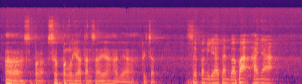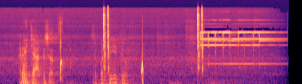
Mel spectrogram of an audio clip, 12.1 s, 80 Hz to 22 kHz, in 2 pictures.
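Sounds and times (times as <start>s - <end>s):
electronic bell ring trilling: 10.0s - 11.8s.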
